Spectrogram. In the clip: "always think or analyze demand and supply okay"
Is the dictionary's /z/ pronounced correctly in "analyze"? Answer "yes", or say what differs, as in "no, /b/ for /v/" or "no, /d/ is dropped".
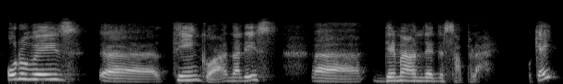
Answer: no, /s/ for /z/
